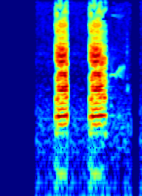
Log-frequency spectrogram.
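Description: Two loud, nasal goose honks in quick succession, each a short blaring burst, played alone against a faint background hiss.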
